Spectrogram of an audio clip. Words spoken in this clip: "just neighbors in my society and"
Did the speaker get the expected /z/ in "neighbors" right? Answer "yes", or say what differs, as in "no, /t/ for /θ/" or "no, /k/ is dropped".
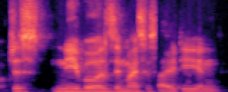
yes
